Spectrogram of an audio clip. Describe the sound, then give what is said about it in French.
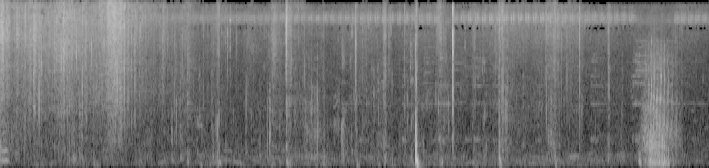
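Donkey hooves clop irregularly along a trail as donkeys accompany a group on a mountain hike, sharp knocks spaced a second or so apart over a steady outdoor background, with a brief breathy rush of sound near the end. “Et puis euh, j'aime bien les ânes qui nous accompagnent.”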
